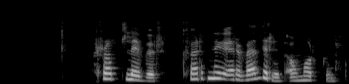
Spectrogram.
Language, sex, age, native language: Icelandic, male, 30-39, Icelandic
